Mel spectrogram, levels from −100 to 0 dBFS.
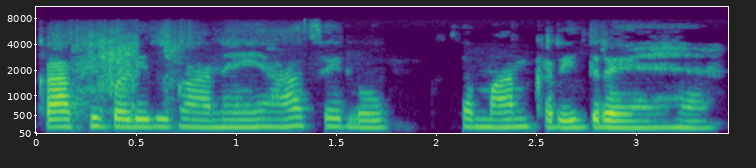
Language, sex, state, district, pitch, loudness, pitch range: Hindi, female, Uttarakhand, Uttarkashi, 195 Hz, -22 LUFS, 185-200 Hz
